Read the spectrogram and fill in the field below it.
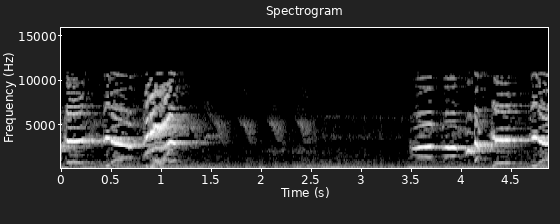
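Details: Oriental magpie-robin song for stirring other magpie-robins to sing: a burst of whistled slurred notes, a softer stretch of faint chirps and hum, then renewed clear whistles with sharp sweeps.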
